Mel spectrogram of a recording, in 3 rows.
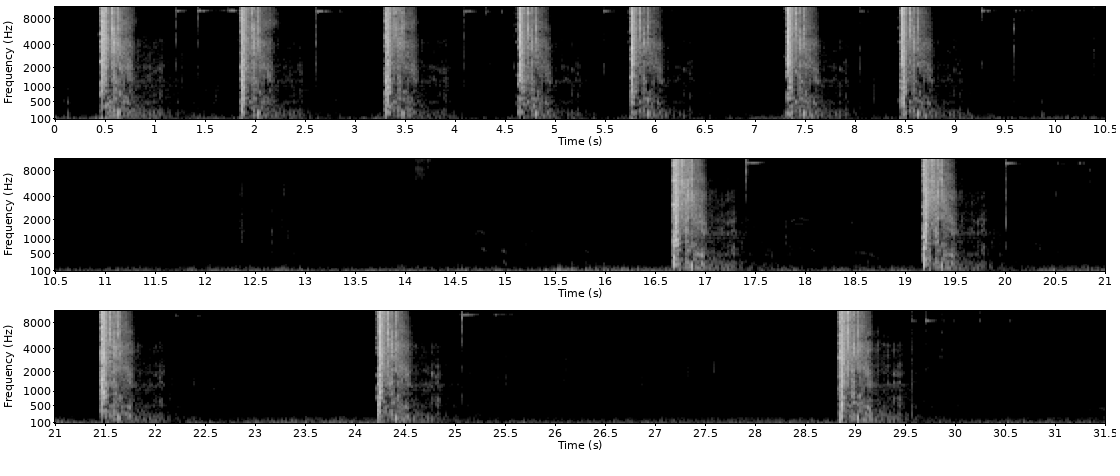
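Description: AR-style rifle chambered in 7.62x39 firing single shots, semi-automatic: seven shots about one and a half seconds apart, a pause of about eight seconds, then five more at wider, uneven spacing. A low rumble runs underneath between shots.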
